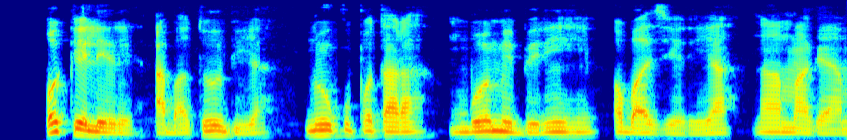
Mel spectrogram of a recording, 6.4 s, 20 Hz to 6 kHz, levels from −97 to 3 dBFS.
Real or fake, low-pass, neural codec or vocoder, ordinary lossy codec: real; 5.4 kHz; none; none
